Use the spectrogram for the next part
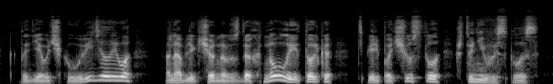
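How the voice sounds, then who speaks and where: A man narrating a story aloud in an expressive, theatrical manner. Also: sits low, fast, no echo, studio quality. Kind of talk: audiobook story reading.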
